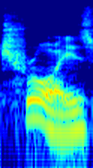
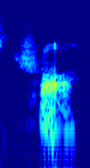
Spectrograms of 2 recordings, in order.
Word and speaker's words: Troyes: told, by the way, by a French speaker that it's pronounced Troyes. Um, I guess you'd read it Troyes, but it's Troyes.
